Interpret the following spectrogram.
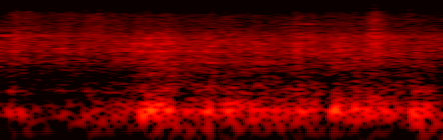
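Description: Congregation sitting down together in the pews, a low, uneven rumble of shuffling and settling that grows about a second in.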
